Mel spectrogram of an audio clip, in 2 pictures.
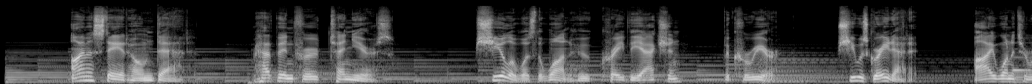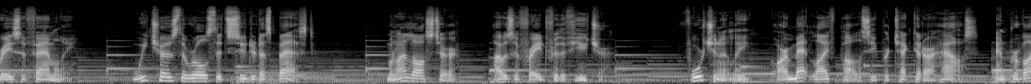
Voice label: Commercial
